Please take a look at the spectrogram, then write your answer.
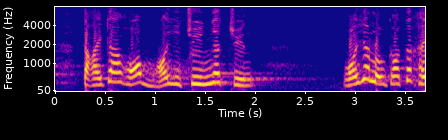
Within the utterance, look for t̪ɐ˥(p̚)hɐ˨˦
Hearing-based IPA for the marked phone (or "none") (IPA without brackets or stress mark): k̚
